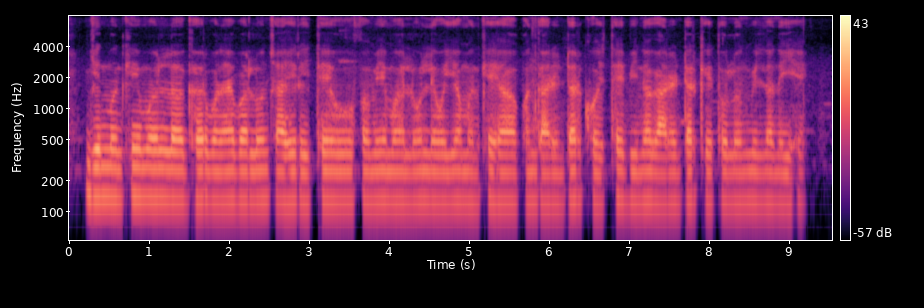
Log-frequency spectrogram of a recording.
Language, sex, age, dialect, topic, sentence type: Chhattisgarhi, male, 18-24, Western/Budati/Khatahi, banking, statement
